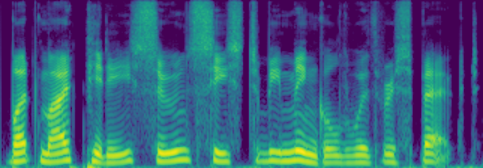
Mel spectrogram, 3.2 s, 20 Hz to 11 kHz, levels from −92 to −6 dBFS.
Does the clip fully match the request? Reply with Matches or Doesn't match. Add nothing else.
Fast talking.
Doesn't match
